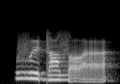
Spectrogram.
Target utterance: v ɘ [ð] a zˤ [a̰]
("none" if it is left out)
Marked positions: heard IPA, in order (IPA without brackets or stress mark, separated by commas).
d, a̰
